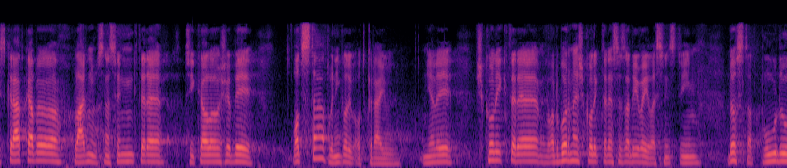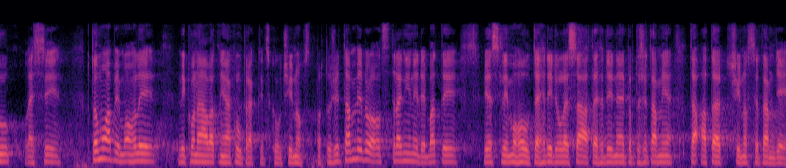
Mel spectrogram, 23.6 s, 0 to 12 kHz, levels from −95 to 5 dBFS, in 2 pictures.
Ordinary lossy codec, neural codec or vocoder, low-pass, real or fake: AAC, 48 kbps; codec, 16 kHz, 2 kbps, FunCodec, trained on LibriTTS, 25 frames a second; 7.2 kHz; fake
